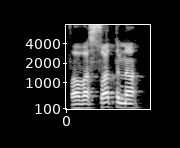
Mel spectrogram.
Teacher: طا کو پورپی پڑھا جائے گا کیونکہ طا حروف مستعلیہ میں سے ہے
